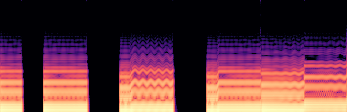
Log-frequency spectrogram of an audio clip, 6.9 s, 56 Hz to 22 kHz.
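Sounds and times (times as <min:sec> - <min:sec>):
bass loop in A minor at 138 bpm: 0:00.0 - 0:01.8, 0:02.4 - 0:06.9.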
